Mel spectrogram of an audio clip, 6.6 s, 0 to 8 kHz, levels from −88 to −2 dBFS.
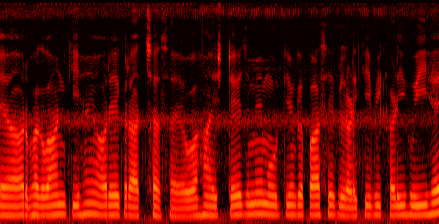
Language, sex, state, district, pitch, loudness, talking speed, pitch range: Hindi, male, Chhattisgarh, Raigarh, 125 Hz, -44 LUFS, 200 wpm, 120-130 Hz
